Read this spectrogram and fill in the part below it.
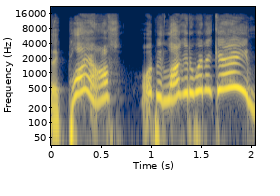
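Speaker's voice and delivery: animated, lilting, swooping put-on sing-song, rising. Speaker retells what a coach said at the time, imitating high-pitched voice. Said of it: "he had this high pitched voice".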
